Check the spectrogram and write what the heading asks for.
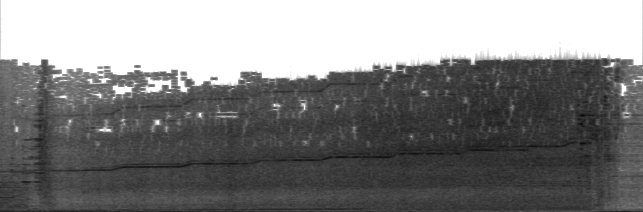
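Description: Jet engine spool-up sound effect: a loud rush of air with a whine that rises steadily in pitch and cuts off at the end.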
